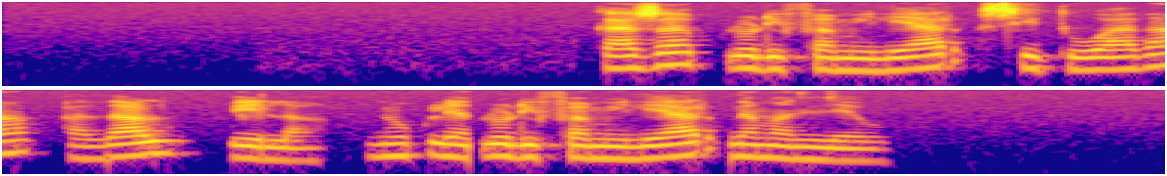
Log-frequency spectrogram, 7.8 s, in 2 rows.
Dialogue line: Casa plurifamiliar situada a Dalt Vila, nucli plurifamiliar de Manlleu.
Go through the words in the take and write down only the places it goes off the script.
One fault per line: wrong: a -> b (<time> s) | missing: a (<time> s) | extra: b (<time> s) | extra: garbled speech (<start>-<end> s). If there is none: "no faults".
no faults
